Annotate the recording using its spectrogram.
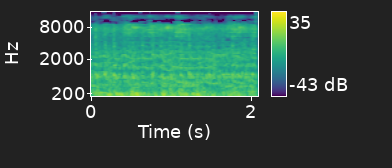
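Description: Loud, steady music with drums and percussion.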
